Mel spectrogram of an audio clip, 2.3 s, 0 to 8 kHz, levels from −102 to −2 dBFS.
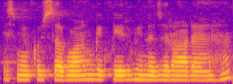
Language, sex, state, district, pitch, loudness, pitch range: Hindi, female, Bihar, Vaishali, 165 Hz, -16 LUFS, 160-170 Hz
